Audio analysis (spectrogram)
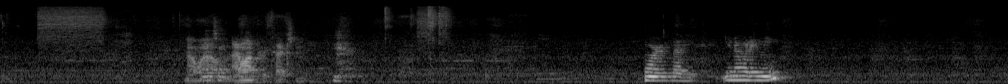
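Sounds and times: spray bottle spritz: 0.4s - 1.1s, 4.1s - 4.5s.

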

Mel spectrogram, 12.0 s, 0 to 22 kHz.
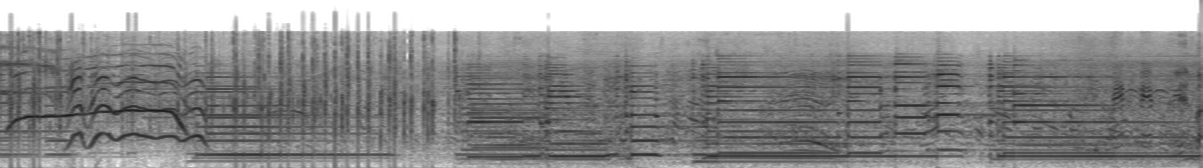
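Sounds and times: bending lead guitar note: 4.6s - 12.0s
live rock band playing: 4.6s - 12.0s.

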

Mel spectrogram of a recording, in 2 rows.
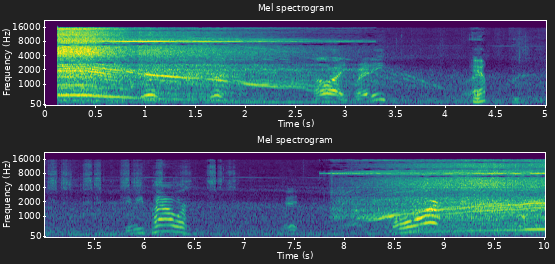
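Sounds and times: model plane motor and propeller: 0.1s - 3.4s, 7.8s - 10.0s.

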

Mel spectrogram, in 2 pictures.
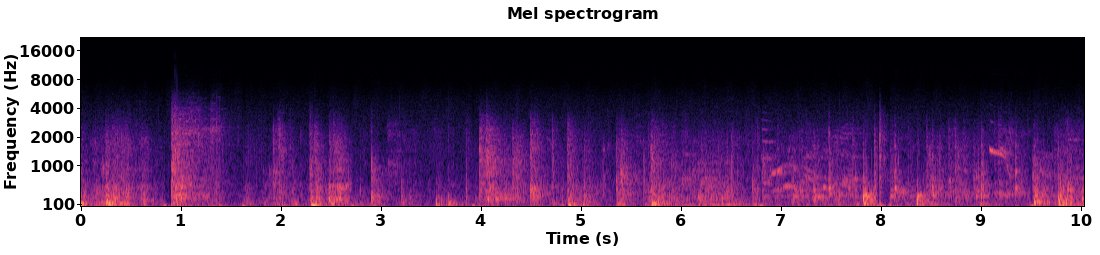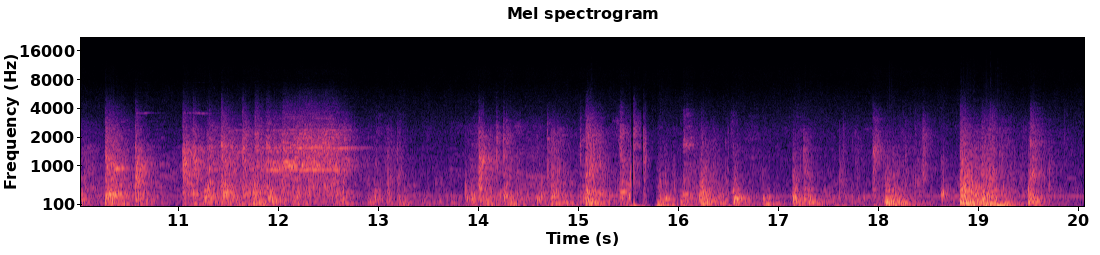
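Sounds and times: punches and thuds: 0.0s - 6.0s, 14.0s - 19.8s
scuffling against furniture: 0.0s - 10.6s.

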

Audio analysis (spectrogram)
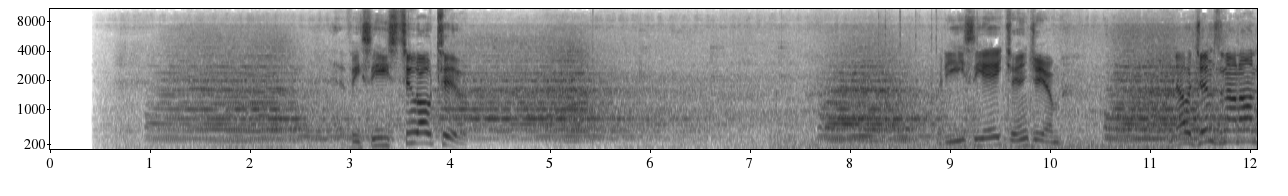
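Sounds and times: locomotive air horn: 0.7s - 6.3s, 7.6s - 8.9s, 10.4s - 12.0s.

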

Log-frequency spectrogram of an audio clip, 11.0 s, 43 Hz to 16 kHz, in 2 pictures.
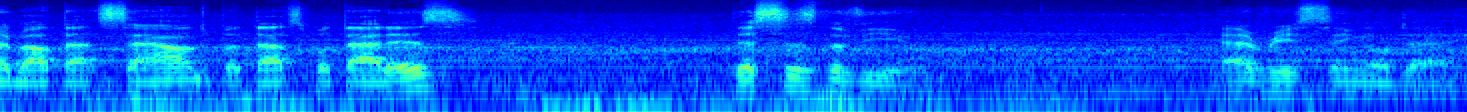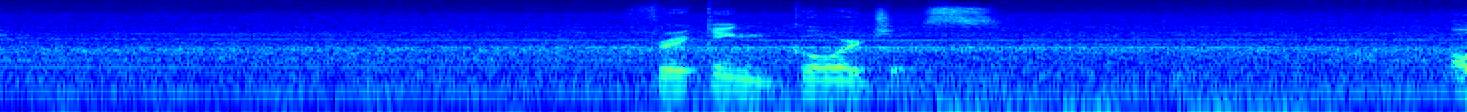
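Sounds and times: air conditioner humming: 0.0s - 11.0s.

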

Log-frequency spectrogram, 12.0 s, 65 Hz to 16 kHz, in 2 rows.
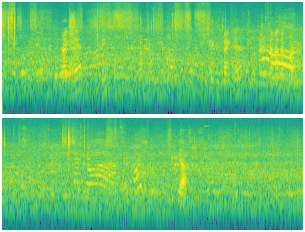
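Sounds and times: busy shopping area background: 0.0s - 12.0s
faint distant voices: 0.0s - 12.0s.

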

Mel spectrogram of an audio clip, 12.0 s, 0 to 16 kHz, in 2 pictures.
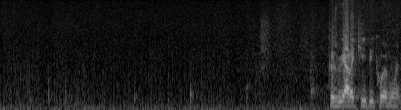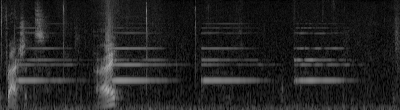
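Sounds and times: electronic beeps: 6.2s - 11.5s.

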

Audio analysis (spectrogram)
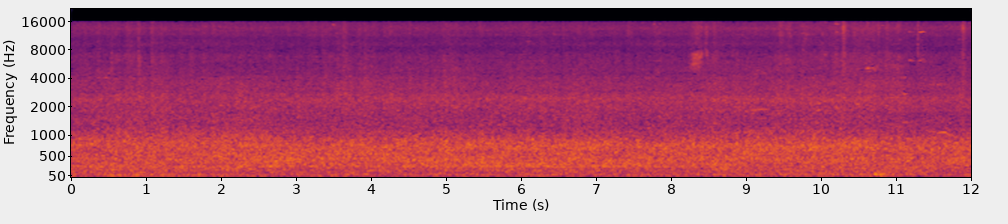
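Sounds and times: subway train wheels rumbling: 0.0s - 12.0s.

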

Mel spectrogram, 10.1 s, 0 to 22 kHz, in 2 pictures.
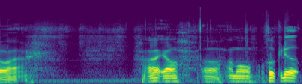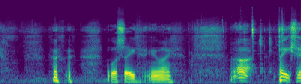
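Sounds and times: man laughing: 5.6s - 6.6s.

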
